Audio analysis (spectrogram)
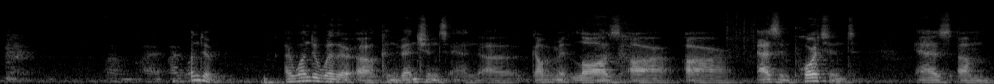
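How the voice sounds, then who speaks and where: A man introducing a panel at a conference and asking questions, halting with many ums and uhs. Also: fairly low pitch, a little hiss or hum. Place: conference hall.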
